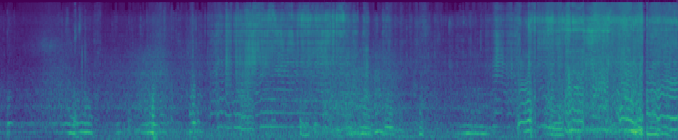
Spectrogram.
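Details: Asian honey bees (Apis cerana), recorded close up, make a dense, close buzz of many overlapping, wavering hums, with soft hissy bursts that are an alarm signal, most likely triggered by the microphones in their habitat.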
